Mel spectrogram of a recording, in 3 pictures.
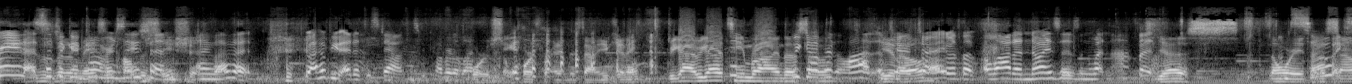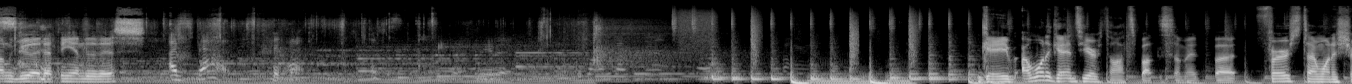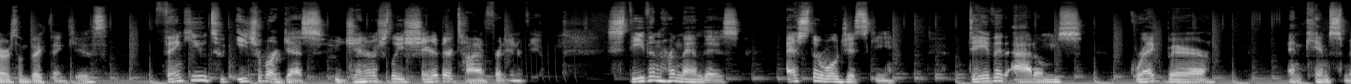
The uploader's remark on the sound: heads to sunny San Diego, California, for the ASU+GSV Summit and we brought our microphones with us!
